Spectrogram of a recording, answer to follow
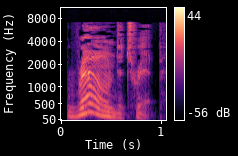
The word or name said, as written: round-trip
